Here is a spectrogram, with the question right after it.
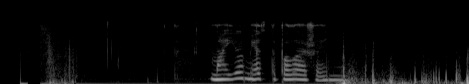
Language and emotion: Russian, neutral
